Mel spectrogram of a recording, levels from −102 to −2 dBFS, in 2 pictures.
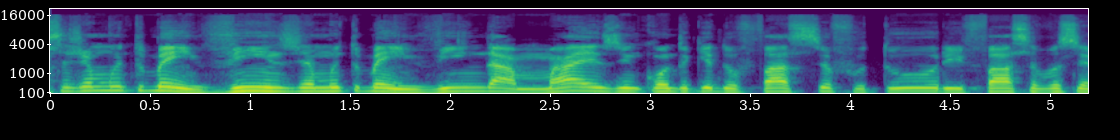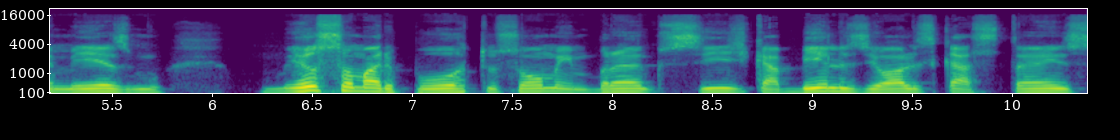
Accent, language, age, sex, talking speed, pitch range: Brazilian, Portuguese, 20-39, male, 185 wpm, 135-155 Hz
